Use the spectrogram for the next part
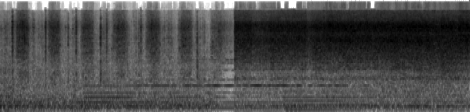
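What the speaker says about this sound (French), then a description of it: "Je fais revenir l'oignon et le potimarron que je vais ajouter au quinoa." Onion and grated red kuri squash frying in a pan, a steady broadband hiss that jumps louder midway as the vegetables hit or settle into the hot fat, sizzling continuously to the end.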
